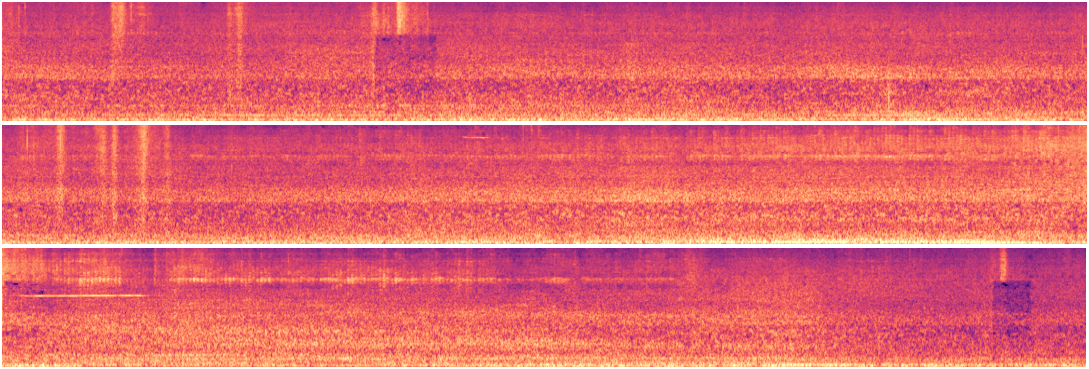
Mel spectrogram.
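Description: City street traffic: cars and other vehicles running and passing along a busy downtown road, a steady low rumble that swells to its loudest about two-thirds of the way through as a vehicle passes close, then settles back.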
